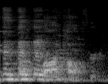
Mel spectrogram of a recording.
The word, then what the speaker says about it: Bonhoeffer: I pronounce his name like a person from the southern United States. Bonhoeffer. It's Bonhoeffer.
